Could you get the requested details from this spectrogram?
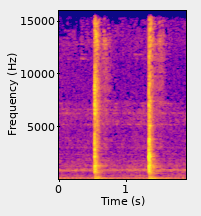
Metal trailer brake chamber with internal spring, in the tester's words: you can just take a hammer like this and just pound on them you're that dull you heard that like dull thud it was okay that one's good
